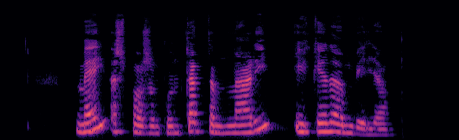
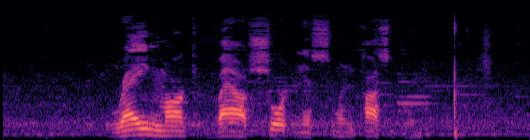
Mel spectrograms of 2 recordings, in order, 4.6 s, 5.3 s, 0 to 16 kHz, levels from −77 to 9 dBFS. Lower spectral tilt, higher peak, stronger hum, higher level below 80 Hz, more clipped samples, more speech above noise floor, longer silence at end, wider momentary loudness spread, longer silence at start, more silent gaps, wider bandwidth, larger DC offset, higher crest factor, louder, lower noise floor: about the same, -5 dB/octave vs -5 dB/octave; second, -6 dBFS vs -2 dBFS; neither; second, -82 dBFS vs -62 dBFS; neither; first, 56 dB vs 26 dB; first, 0.7 s vs 0.4 s; second, 9 LU vs 19 LU; second, 0.75 s vs 1.05 s; neither; about the same, 11.5 kHz vs 11 kHz; neither; about the same, 20 dB vs 18 dB; second, -25 LUFS vs -18 LUFS; first, -82 dBFS vs -44 dBFS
